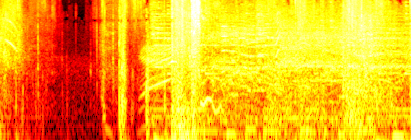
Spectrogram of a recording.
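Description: Film action soundtrack: after a brief lull come a few sharp cracks at about two and three seconds in. Then a loud dramatic music score plays under a crowd shouting.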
